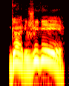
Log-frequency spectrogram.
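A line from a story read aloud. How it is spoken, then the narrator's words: Shouting. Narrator (Russian): крикнула Гермиона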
